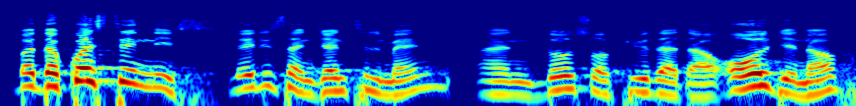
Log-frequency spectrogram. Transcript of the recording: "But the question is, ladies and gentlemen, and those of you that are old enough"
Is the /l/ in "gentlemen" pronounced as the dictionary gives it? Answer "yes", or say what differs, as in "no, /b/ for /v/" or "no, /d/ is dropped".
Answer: yes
